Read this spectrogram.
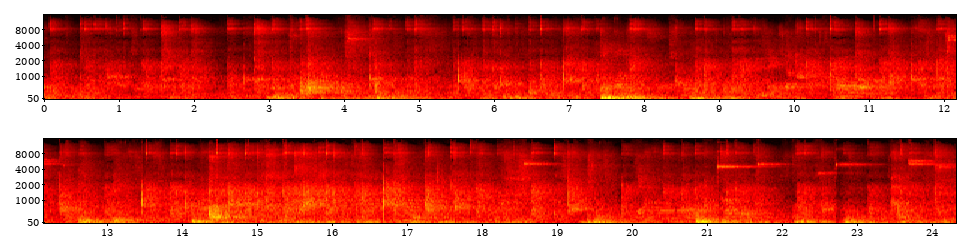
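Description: Men talk in a large echoing hall.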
